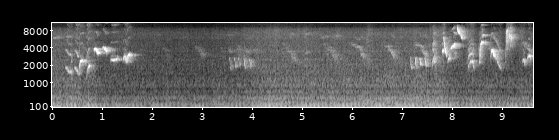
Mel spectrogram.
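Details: Orange-headed thrush singing continuously in the rolling 'ngerol' style: bright, varied bursts of whistled and trilled high phrases open and close the passage, with softer scattered chirps between, over a steady low hum.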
